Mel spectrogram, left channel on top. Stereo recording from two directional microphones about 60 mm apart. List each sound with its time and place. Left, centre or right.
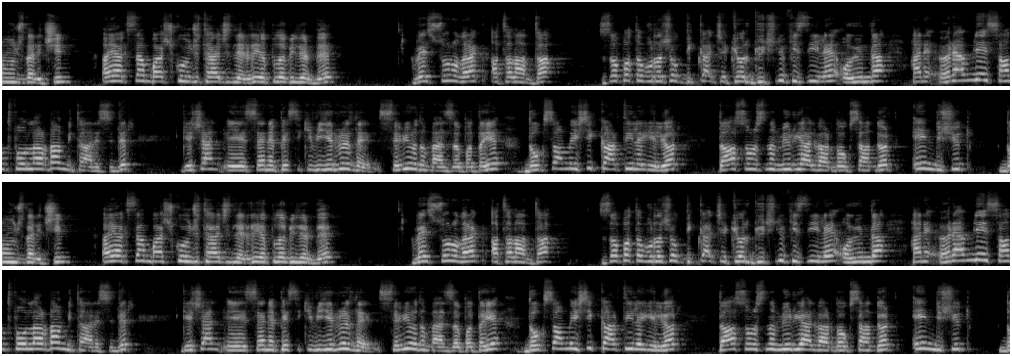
0.0 s speech: right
